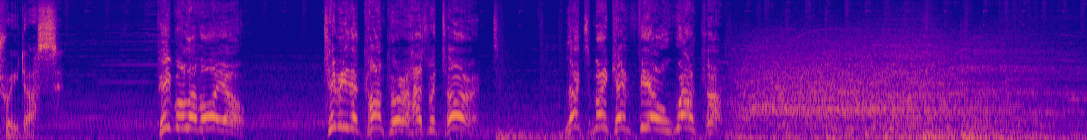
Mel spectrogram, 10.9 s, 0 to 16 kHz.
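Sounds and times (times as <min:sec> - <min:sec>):
speech: 0:00.0 - 0:00.7, 0:01.6 - 0:02.5, 0:03.2 - 0:05.0, 0:05.6 - 0:07.6
large crowd cheering and shouting: 0:07.2 - 0:10.8.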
